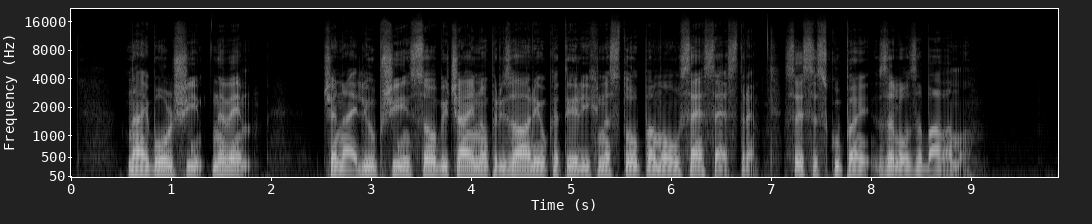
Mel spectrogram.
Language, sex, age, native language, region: Slovenian, male, 18-29, Slovenian, Gorenjska region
